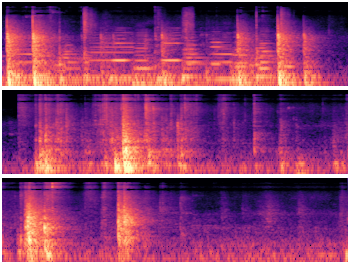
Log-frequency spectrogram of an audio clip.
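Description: Light background music for about the first three seconds, then a few sharp knocks and thumps of a small monkey clambering about wooden wardrobe shelves and knocking things down, the loudest about halfway and three quarters of the way through.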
